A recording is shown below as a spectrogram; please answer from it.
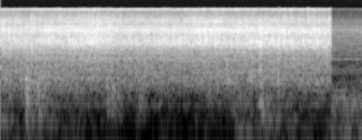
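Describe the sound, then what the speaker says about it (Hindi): Whole spices such as cinnamon, black pepper, cloves and cardamom frying with onion and tomato in a kadai, giving a steady bright sizzle with a few soft stirs before the sound drops away near the end. "इसे हम प्याज और टमाटर के साथ ही डाल के अच्छे से पका लेंगे।"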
